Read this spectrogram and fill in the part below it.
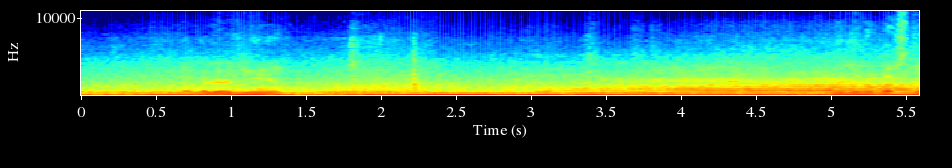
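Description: A Honda Fit on new 195/55 R16 tires rolls along the road, its steady engine and tire drone continuous and fairly loud, with a person talking over it throughout.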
